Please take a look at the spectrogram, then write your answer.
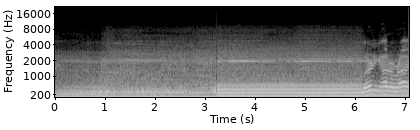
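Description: A Suzuki GSX-R 600cc sport motorcycle engine idles and revs in steady, loud, close-up drones, stepping up in pitch partway through and rising again with wavering revs at the end.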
